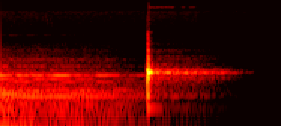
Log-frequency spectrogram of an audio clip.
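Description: Outro music fading out over the first second, then a single short electronic ping about a second and a quarter in that rings out briefly.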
